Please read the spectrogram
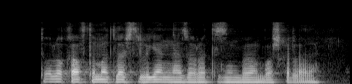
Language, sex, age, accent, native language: Uzbek, male, 18-24, Toshkent viloyati, Uzbek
